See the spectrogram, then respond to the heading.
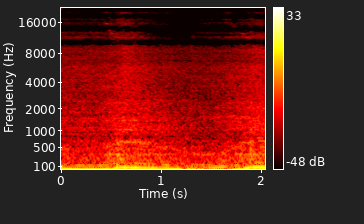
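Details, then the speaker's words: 2013 Kia running after replacing the ignition coils on cylinders 1 and 2 (new spark plugs hadn't cured the misfire); smooth even idle and clean rev with no stumble, engine now pulls well. "se escucha muy bien Y pues ya lo fui a manejar y pues todo está bien así que ese era el único problema que tenía esos dos collos"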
